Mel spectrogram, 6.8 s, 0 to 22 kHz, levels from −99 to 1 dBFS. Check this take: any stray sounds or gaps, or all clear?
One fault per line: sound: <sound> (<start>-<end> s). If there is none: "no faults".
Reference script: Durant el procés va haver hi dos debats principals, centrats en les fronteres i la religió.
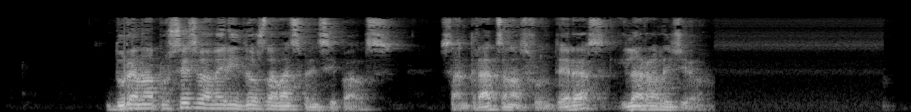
no faults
